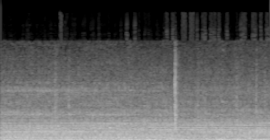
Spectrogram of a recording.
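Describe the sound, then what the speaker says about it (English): A tractor engine runs at full RPM while pushing heavy wet snow, a loud, steady, unbroken drone throughout with no talking. "Even with the tractor at full RPM, it can't even hardly move the stuff."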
